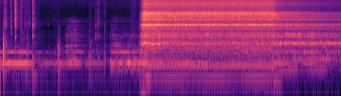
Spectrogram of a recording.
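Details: Water pump that previously only hummed without working, after capacitor replacement (old capacitor blown): a couple of clicks, then motor starts with steady hum and even whir; pump running normally after repair.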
